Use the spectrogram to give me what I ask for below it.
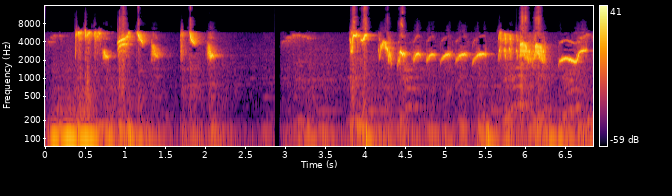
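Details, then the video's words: Orange-headed thrush singing varied melodious phrases. Sweet slurred notes come first, then a brief pause, then a series of rapidly repeated whistled notes and twisting slurs. A faint low hum sits beneath. "Tiếng chim Hoét lửa"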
